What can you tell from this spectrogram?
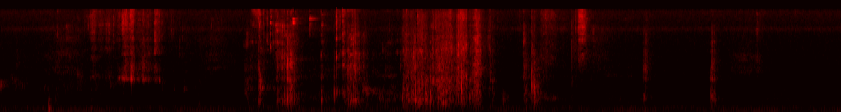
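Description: Dog chewing popcorn: a run of crisp crunches, densest and loudest in the middle, tapering off to a few single crunches near the end.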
